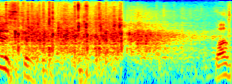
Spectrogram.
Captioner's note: some Applause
